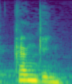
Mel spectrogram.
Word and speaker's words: Kangen: o que é água kangen a pois não se você perceba aí Isso aqui isso é uma carta que esse filosófico também na verdade a pronúncia de japonesa é canguim né a água Kang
